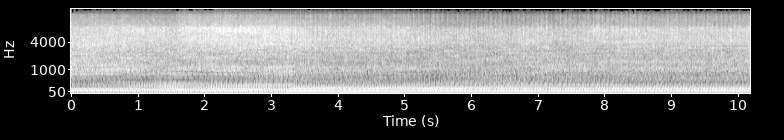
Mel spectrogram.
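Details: Big block Ford 460 V8 in a 1956 F-100, running for cam break-in; deep, loud, even rumble with a steady beat and a brief rev change early; normal running.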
